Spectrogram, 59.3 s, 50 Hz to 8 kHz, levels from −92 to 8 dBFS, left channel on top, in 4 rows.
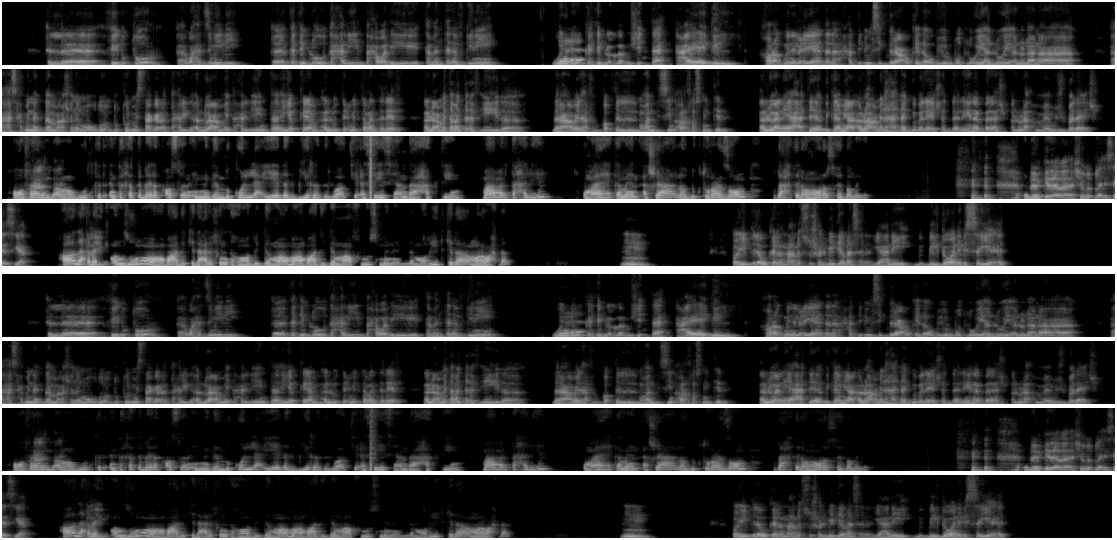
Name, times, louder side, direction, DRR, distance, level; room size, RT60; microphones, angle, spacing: voice 1, 0.6-3.3 3.6-6.6 7.3-9.9 10.1-14.4 14.8-20.2 20.5-21.8 22.2-24.5 24.9-29.4 30.1-30.3 42.4-44.9 45.6-45.9 52.8-53.2 54.3-57.9, left 2 dB, 45° left, 1.2 m, -36 dB
voice 2, 7.4-7.8 29.8-35.8 36.1-37.0 37.4-41.2 43.3-43.5 45.3-51.3, left 8 dB, 65° left, 0.3 m, -29 dB
9.3 x 5.6 x 3.0 m
head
